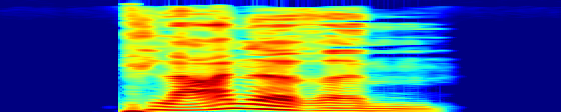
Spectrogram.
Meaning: strong dative masculine/neuter singular comparative degree of plan
- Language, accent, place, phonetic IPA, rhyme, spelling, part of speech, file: German, Germany, Berlin, [ˈplaːnəʁəm], -aːnəʁəm, planerem, adjective, De-planerem.ogg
